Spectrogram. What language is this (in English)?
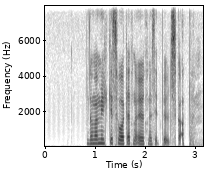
Swedish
